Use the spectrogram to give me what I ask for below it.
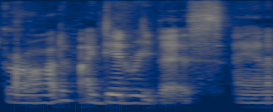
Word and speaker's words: Garrod: I always say her name wrong. Garrod.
